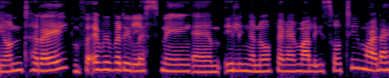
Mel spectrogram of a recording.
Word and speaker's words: Iliganoa Feagaimaalii Soti: For everybody listening Elijanowa Mali Soti, might I say you did really well in pronouncing my very difficult Samoan name there.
